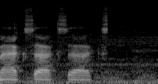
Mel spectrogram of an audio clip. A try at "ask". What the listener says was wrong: For those people who don't pronounce the K and ask.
